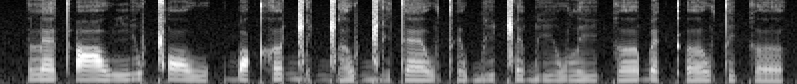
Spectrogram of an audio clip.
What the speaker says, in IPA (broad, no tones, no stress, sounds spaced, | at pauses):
l ɛ tʼ ɑː w ŋ i w ǁ ɔ w | ɓ ɒ kʰ ə ɡ͡ǁ ɪ ɡ͡ǁ ɜ w ɡ͡ǁ i t ɛː w tʼ ɪ w b i ǁ ɪ ɓ iː w l iː k əː ɓ ɛ kʼ əː w t i k ə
